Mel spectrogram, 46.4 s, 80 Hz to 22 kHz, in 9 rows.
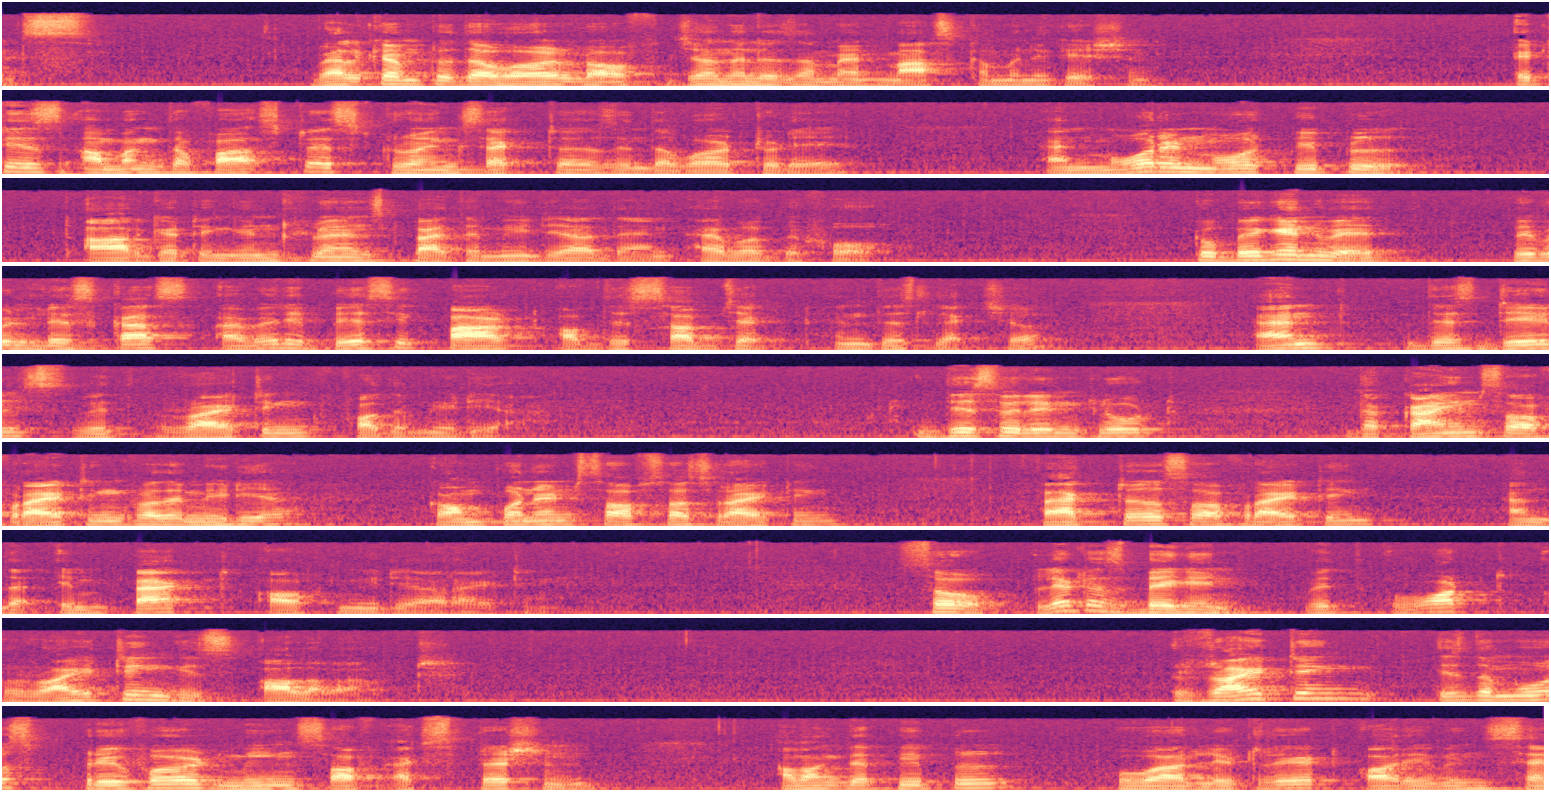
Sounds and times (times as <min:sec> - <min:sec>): Speech: 0:00.0 - 0:00.4, 0:01.0 - 0:03.9, 0:05.0 - 0:10.0, 0:10.6 - 0:13.4, 0:14.3 - 0:19.0, 0:19.6 - 0:22.5, 0:23.6 - 0:28.6, 0:29.2 - 0:32.8, 0:34.0 - 0:37.7, 0:40.0 - 0:46.3.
